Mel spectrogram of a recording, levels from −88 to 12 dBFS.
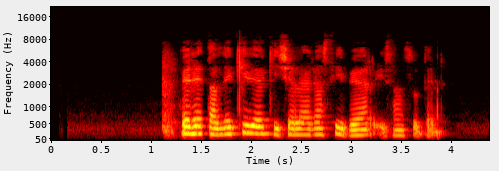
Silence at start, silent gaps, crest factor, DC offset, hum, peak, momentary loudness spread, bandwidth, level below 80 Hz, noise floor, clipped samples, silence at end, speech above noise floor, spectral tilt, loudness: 1.1 s; none; 20 dB; under 0.1%; none; -4 dBFS; 18 LU; 8.8 kHz; -72 dBFS; -63 dBFS; under 0.1%; 0.5 s; 42 dB; -6.5 dB/octave; -22 LUFS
